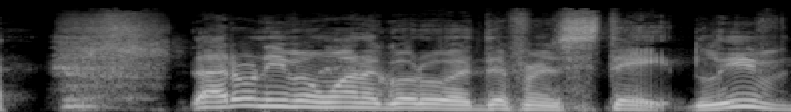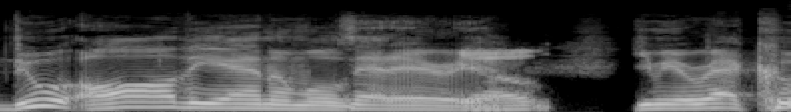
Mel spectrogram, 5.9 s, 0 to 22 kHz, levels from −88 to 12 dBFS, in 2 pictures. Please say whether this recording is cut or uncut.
cut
